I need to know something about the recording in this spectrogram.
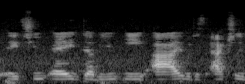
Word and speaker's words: Huawei: that the other day I was always saying cool why cuz that's the way it looks the way it's spelled hua w/e I which is actually pronounced a huawei so let's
